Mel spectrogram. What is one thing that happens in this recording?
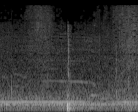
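A ball is kicked with a dull thud.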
